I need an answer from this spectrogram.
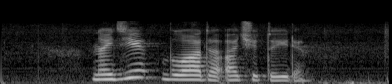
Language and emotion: Russian, sad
